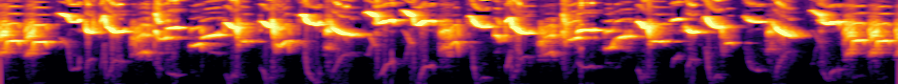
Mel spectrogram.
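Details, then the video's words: Classic-style song from a great-billed seed finch: a sustained flow of loud whistled notes, falling glides and quick buzzy clusters, repeated variations tumbling one after another. "Bicudo Canto Clássico"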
